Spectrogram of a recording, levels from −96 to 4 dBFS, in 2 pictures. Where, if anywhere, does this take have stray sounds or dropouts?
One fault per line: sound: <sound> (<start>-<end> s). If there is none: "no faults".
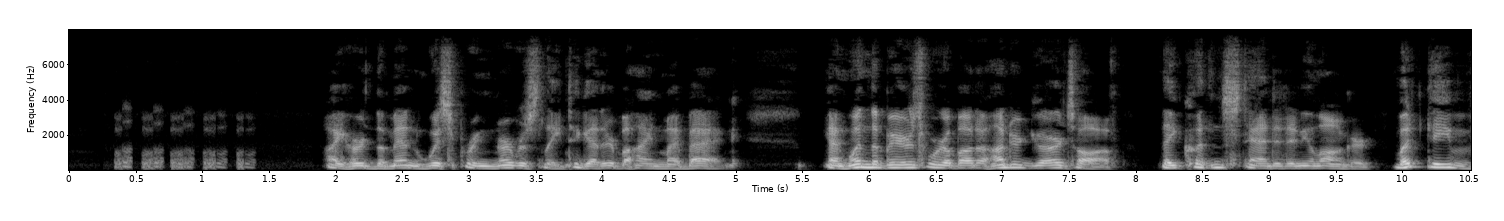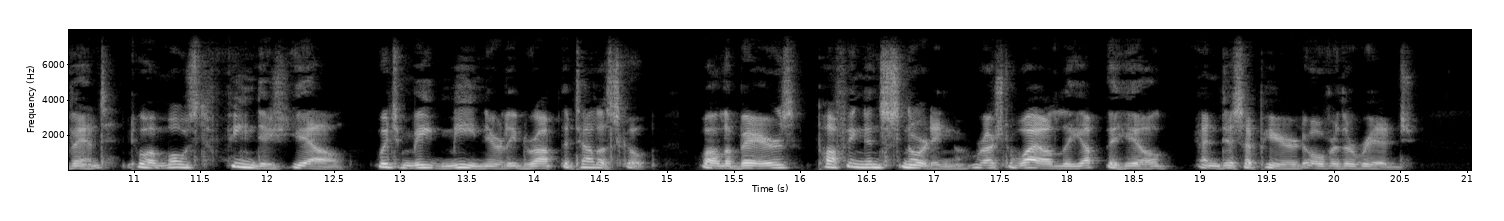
sound: laugh (0.3-1.4 s)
